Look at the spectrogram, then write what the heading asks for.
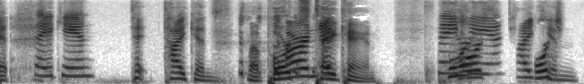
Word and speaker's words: Taycan: So does it or does it not rhyme with the nut from South Carolina that they make the pies out of? Pecan.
